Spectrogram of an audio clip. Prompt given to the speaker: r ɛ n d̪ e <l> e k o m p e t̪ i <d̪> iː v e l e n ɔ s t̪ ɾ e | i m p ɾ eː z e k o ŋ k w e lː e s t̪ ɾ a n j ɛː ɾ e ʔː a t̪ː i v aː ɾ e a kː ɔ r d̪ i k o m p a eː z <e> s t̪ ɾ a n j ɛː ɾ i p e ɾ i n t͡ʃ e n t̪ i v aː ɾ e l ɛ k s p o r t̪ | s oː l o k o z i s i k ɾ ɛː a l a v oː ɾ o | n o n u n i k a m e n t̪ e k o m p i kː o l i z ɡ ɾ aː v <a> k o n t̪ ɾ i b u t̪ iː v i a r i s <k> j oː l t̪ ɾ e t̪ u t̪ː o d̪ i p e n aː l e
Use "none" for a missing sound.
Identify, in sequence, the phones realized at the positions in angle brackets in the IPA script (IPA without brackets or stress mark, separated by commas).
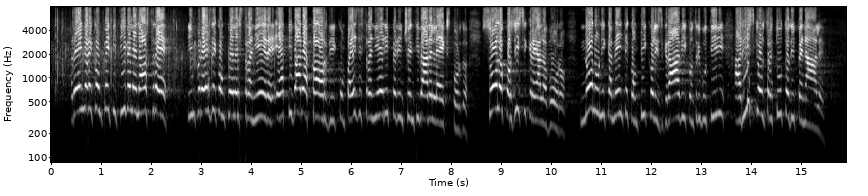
ɾ, t̪, i, i, k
